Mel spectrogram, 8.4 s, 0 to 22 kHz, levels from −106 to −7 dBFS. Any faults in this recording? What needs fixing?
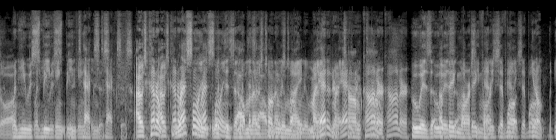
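Throughout the speech, a second, dry copy trails about 300 ms behind the original at about 5 dB quieter, giving a slapback echo with no room decay. This doubled audio track is likely from the signal being captured a second time through a slower path, or from an edit holding two out-of-step copies. Route the audio through only one capture path and check edits for duplicate layers.

Small timing hiccups recur across the whole clip at uneven intervals, so the pacing feels slightly unsteady. This is clock drift between sender and receiver: the sender's clock runs roughly 4% slow, so the receiver's jitter buffer keeps draining and must be refilled. Lock both ends to a common clock or use an adaptive resampler.

From 0.42 s to 8.31 s, starting just after "when he", the tempo wobbles with slight stretches. These are repeated timing corrections: the receiver keeps repeating short pieces, playing at about 96% speed and adding roughly 0.3 s overall. 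Smooth resampling rather than repeating pieces would hide the drift compensation.

From 3.35 s to 3.40 s, a sound is held too long with a slight buzz or dip. This is a short stall from a late packet: the buffer ran empty, about 15 ms was filled by stretching the last sound, and nothing was lost. A slightly deeper jitter buffer would absorb such late arrivals.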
